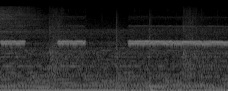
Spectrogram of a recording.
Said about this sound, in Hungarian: A hármas sípszó jelzi a meccs, és egyben a műsor végét.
